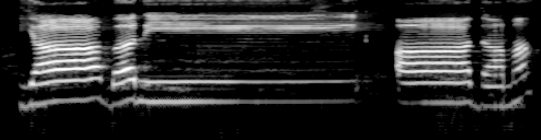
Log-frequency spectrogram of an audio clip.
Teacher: نون زیر یا نی کی آواز منہ سے نکالنی ہے، نا کی طرف لے کے نہیں جانا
